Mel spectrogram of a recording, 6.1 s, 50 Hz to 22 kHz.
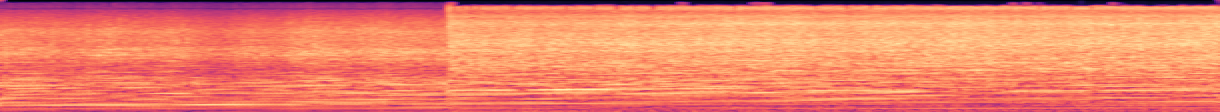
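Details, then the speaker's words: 426 Hemi rebuilt after a holed piston, on the dyno with timing at 32°, pulled to 6500 RPM: clean climbing howl with no ticking, clatter or pinging, healthy pull; no valvetrain noises noted. "so we brought the timing out to 32° we're going to take it to 6500 RPM and see how it goes"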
